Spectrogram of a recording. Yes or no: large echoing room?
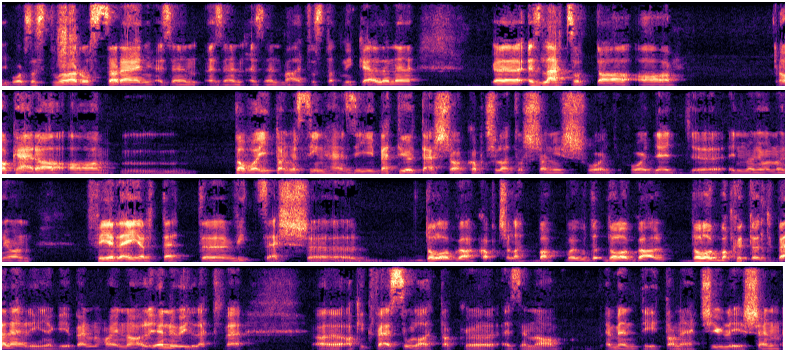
no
